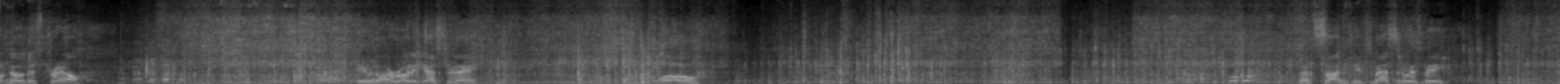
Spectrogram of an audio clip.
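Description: A bicycle frame and chain rattle over bumps.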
